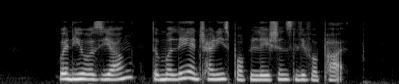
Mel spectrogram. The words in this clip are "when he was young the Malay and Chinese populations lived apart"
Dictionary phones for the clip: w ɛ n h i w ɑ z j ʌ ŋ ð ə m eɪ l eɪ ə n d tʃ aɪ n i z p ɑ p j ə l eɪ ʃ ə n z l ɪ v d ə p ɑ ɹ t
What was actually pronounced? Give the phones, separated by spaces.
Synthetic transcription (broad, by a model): w ɛ n h i w ɑ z j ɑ ŋ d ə m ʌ l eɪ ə n tʃ aɪ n i s p ɑ p j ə l eɪ ʃ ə n s l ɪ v ə p ɑ t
